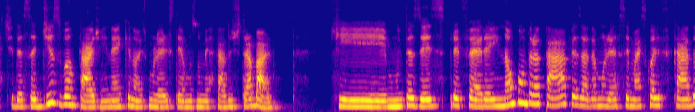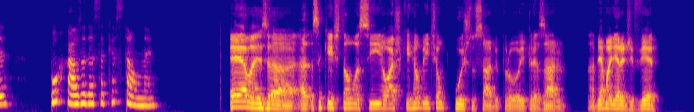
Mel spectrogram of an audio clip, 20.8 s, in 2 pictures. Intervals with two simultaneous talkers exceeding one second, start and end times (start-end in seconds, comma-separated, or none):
none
